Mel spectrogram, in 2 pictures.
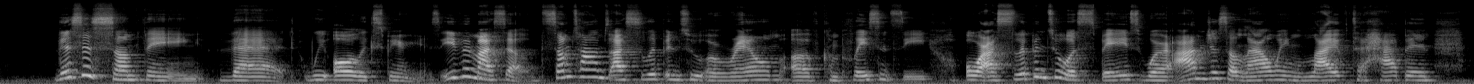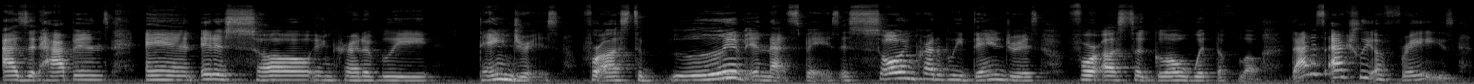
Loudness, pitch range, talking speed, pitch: -25 LUFS, 185-220 Hz, 125 wpm, 200 Hz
